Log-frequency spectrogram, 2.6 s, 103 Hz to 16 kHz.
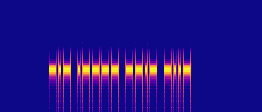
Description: Morse code, heard as a keyed tone, about 50 wpm, 700 Hz. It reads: K1QX
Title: Easy Call Signs Repeated 2x - 50wpm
